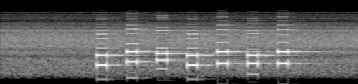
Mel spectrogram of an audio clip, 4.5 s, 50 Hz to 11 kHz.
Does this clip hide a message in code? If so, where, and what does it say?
Yes: DTMF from 1.2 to 3.6 s, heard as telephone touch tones, dialled by machine, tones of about 130 ms. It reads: 1901646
